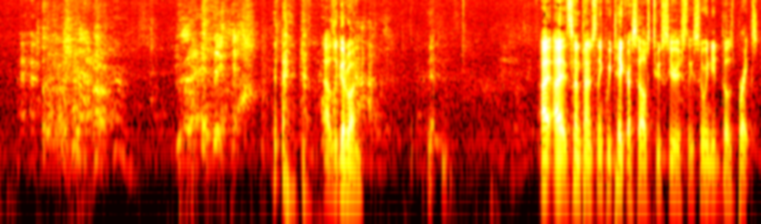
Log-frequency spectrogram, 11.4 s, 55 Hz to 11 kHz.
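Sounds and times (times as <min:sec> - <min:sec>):
laughter: 0:00.3 - 0:02.0, 0:02.8 - 0:06.8
short throaty cough: 0:00.6 - 0:04.6
speech: 0:04.9 - 0:05.6, 0:08.1 - 0:11.4.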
